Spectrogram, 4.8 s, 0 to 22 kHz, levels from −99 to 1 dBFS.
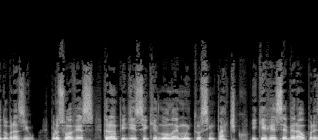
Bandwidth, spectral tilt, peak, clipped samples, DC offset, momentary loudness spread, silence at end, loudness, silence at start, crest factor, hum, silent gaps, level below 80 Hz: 12.5 kHz; -5 dB/octave; -2 dBFS; under 0.1%; under 0.1%; 7 LU; 0 s; -17 LUFS; 0 s; 14 dB; none; none; -48 dBFS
